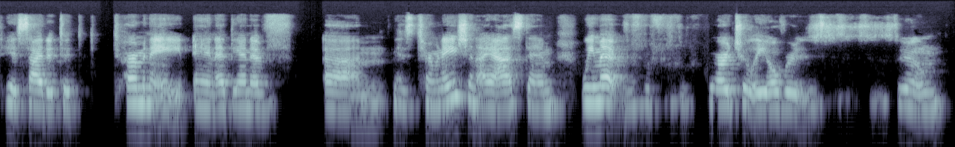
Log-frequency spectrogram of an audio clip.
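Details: Adult woman who stutters, with sound and part-word repetitions: stuttering.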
